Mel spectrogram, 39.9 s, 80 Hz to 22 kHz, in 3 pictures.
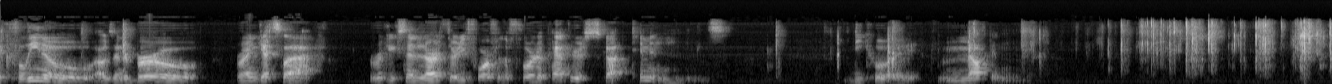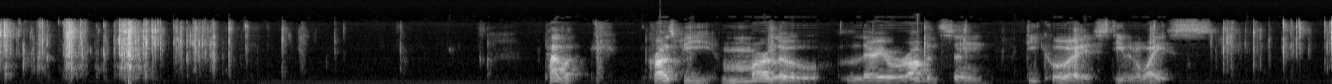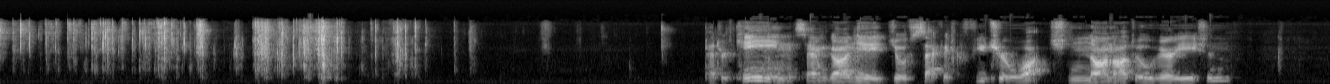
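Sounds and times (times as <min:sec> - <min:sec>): cards clicking and rustling: 0:10.2 - 0:16.8, 0:25.4 - 0:31.4
wrapper tearing and crinkling: 0:10.2 - 0:16.8, 0:25.4 - 0:31.4.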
